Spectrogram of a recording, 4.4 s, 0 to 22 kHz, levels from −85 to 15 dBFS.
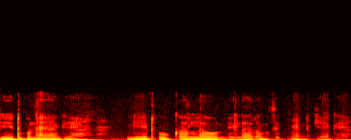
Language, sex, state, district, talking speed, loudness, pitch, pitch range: Hindi, male, Jharkhand, Palamu, 190 wpm, -16 LUFS, 100 Hz, 95-100 Hz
